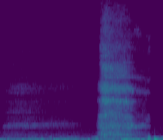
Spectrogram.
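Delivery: long unvoiced sigh out; weary sigh; heavy sigh. Real, not acted. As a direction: let the breath go heavily before going on. Pause before telling bad news.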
